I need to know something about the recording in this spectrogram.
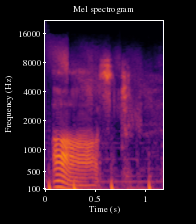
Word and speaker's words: asked: single syllable ask ask the Ed form of ask is very tricky asked the T must be there for AK e what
